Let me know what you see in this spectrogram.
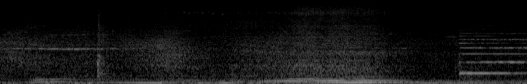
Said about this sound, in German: Schnell hob er sie wieder auf, stieg in seinen Wagen und fuhr davon.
